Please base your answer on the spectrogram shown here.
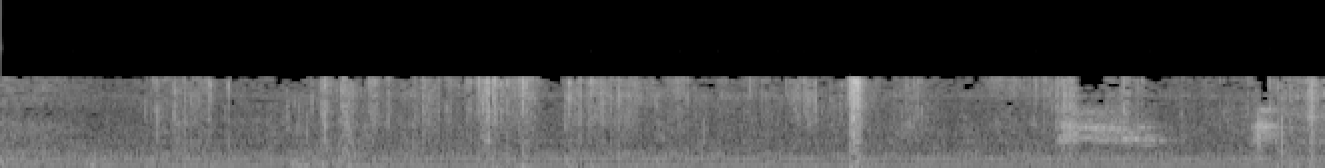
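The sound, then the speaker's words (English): A household dog barks a few times, muffled and fairly faint, with short yaps near the end over a steady low background hum and occasional small knocks. “Our dog barking away.”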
